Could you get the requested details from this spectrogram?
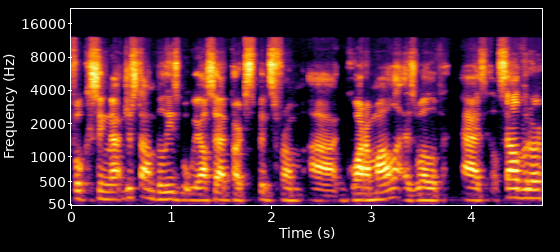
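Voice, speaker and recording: A man talks at a very fast pace at medium pitch. His voice is somewhat breathy with ordinary pitch variation. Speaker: program presenter at forest monitoring webinar. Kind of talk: conference presentation.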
